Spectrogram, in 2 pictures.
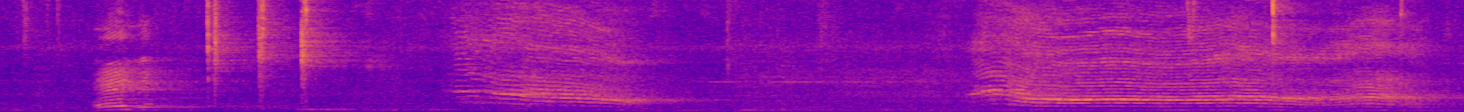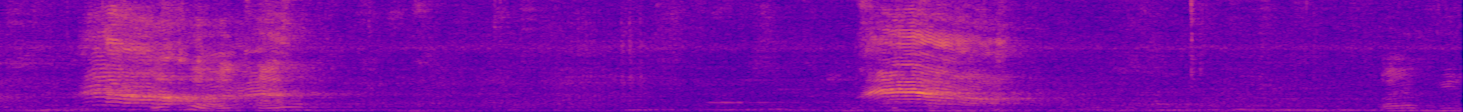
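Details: Household's pet cat family gathered indoors, with an outside black cat that the others fear. Several drawn-out, wavering meows, one long and pitch-sliding, come in four bouts between bursts of human speech.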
